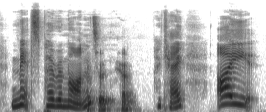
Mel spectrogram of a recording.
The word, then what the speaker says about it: Mitzpe Ramon: So I'm going to try and pronounce it right then, as per your pronunciation. Mitzpe Ramon.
